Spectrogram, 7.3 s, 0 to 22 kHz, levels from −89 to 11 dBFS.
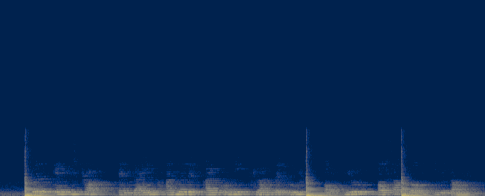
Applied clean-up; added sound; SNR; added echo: none; Bowed string instrument; -3 dB; reverberation time 0.9 s.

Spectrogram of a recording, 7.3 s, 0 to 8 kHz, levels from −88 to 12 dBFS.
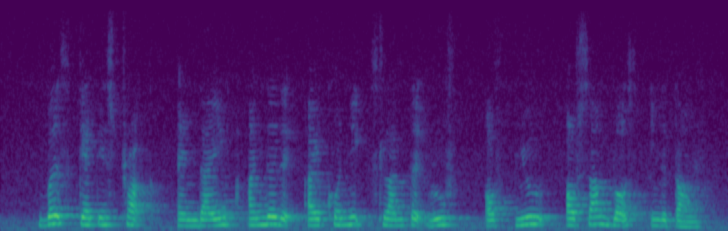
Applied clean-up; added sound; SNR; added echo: none; none; none; none.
